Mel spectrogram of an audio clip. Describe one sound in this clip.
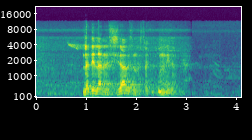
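A man speaks close by with animation.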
